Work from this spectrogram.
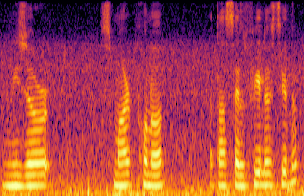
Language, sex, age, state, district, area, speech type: Assamese, male, 18-30, Assam, Nagaon, rural, spontaneous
